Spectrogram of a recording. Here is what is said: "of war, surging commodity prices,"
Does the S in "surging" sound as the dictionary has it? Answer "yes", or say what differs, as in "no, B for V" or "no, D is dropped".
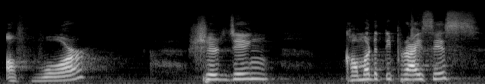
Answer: no, SH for S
